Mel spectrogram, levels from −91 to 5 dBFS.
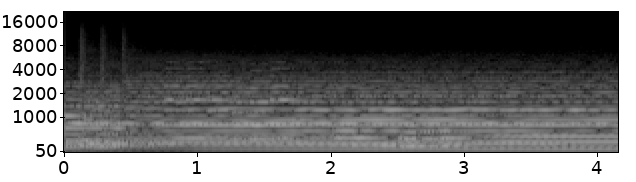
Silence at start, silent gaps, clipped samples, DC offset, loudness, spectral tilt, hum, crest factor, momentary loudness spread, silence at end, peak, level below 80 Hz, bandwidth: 0 s; none; under 0.1%; under 0.1%; -35 LUFS; -7.5 dB/octave; none; 14 dB; 3 LU; 0 s; -20 dBFS; -72 dBFS; 11.5 kHz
